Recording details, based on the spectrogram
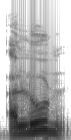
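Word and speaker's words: allude: से देखा जाए तो जो ए से स्टार्ट होता है उसके अलूड होता है प्रोनाउंसिएशन मिडिल वोवेल और स्ट्रेस में फर्क है अ लूड और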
